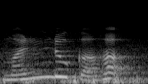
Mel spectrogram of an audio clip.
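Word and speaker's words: मण्डूकः: This sign after Ma is pronounced as Na. Mandukaha means frog.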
